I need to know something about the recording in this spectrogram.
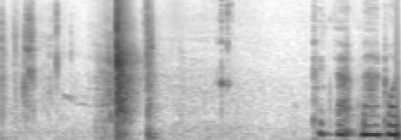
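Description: A plastic card scrapes across a metal plate.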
